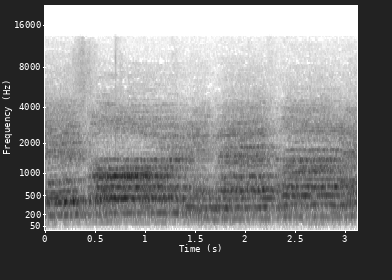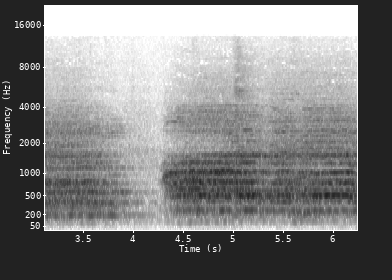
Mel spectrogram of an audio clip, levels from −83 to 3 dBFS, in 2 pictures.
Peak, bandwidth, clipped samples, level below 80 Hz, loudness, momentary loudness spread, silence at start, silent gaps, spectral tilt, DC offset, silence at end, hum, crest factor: 0 dBFS; 13.5 kHz; under 0.1%; -68 dBFS; -17 LUFS; 9 LU; 0 s; none; -4.5 dB/octave; under 0.1%; 0 s; none; 16 dB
